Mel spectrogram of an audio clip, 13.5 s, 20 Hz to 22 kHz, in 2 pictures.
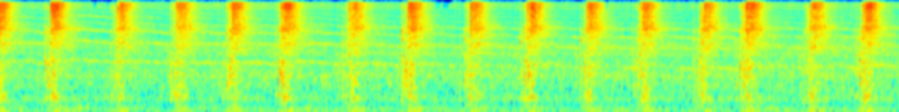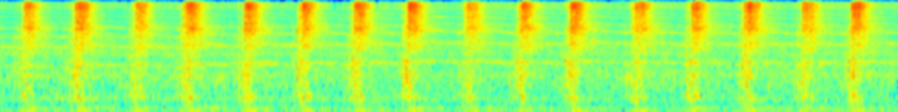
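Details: Detroit 40 series generator turbo diesel (rebranded Navistar DT466, possibly DT530), sat outside 5+ years, run briefly without coolant after bleeding injectors: even pulsing about twice a second at no load, throttle going back and forth; pump/governor suspected, unconfirmed.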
